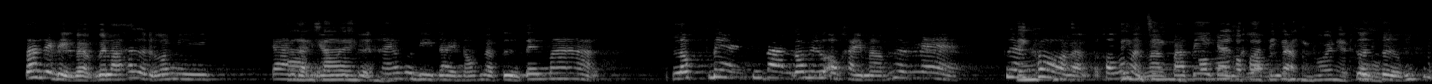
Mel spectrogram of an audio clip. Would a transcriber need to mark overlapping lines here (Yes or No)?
Yes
